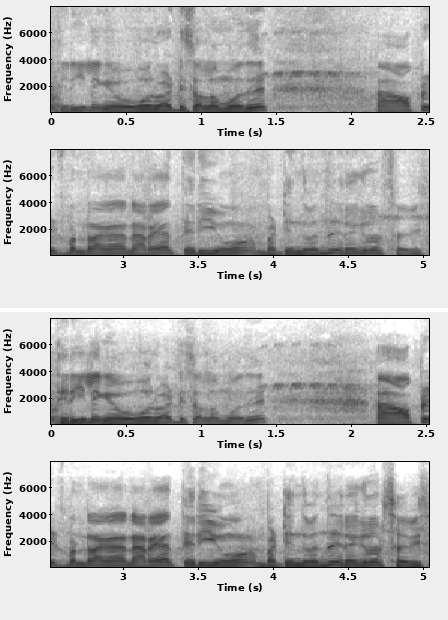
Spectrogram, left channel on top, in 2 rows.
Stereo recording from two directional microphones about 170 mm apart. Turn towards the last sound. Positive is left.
turn(degrees=10)  # may be behind; listen again after turning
